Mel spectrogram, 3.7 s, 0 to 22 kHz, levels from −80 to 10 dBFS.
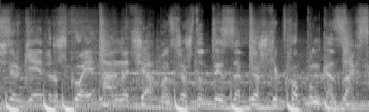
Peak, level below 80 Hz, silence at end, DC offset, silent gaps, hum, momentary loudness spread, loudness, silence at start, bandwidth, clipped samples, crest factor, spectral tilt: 0 dBFS; -18 dBFS; 0 s; under 0.1%; none; none; 2 LU; -11 LUFS; 0 s; 18 kHz; under 0.1%; 10 dB; -4 dB/octave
